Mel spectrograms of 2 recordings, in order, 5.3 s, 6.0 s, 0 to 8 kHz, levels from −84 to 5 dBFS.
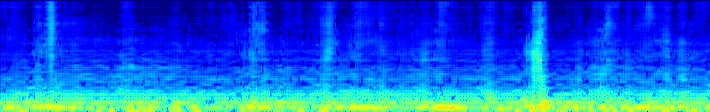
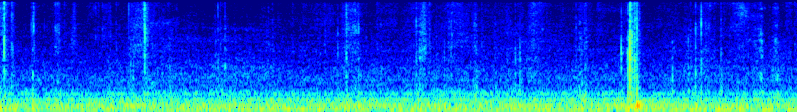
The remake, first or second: first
